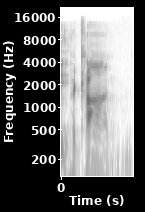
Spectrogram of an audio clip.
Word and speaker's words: pecan: By the way, pecan. – The cherry. – I pronounce it the way they do in the South. It's pecan.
